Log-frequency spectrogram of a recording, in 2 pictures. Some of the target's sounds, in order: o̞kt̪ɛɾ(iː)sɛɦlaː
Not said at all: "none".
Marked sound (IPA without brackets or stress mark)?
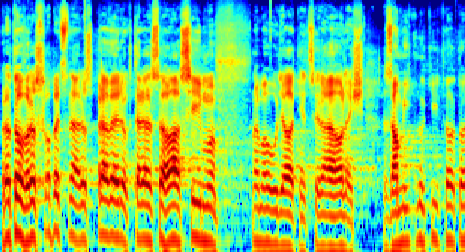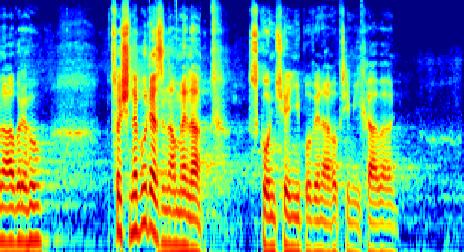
ɛː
